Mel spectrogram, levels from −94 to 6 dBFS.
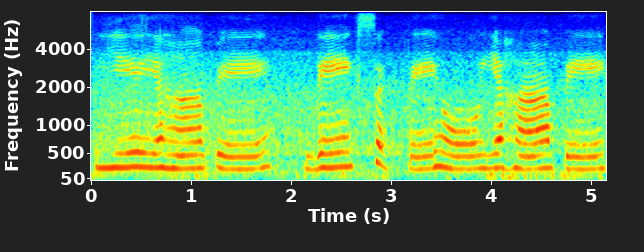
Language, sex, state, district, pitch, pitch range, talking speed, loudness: Hindi, female, Haryana, Jhajjar, 235 Hz, 225-250 Hz, 95 wpm, -14 LUFS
